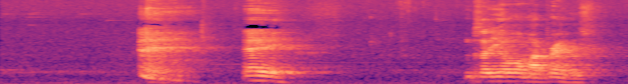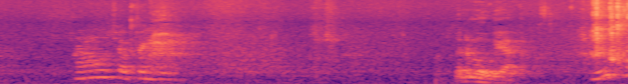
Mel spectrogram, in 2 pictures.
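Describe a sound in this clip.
A young man talks casually and laughs nearby.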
